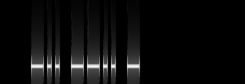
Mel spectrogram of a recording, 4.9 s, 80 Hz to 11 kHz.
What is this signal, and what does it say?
Morse code, heard as a keyed tone, about 15 wpm, 700 Hz. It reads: DZT
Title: USA Call Sign Postfixes - 3 Letters 15wpm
